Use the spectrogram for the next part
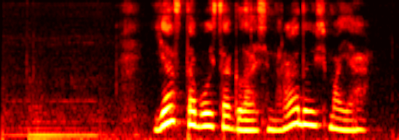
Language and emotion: Russian, positive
